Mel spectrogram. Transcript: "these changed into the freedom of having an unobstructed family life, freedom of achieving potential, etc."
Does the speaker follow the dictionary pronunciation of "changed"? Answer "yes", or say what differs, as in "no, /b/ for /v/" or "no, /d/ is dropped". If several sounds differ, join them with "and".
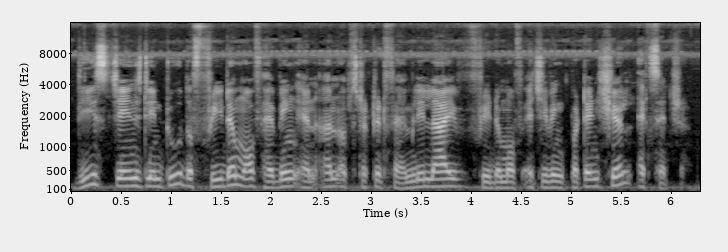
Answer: yes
